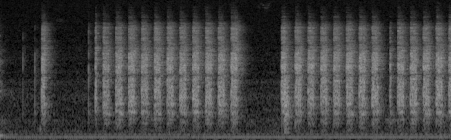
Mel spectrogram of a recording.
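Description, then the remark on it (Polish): Radio static hiss from a radio being manually scanned for stations, with many carrier signals because a computer is switched on, pulsing in a fast, even chopping rhythm broken by two short pauses. A steady low hum sits beneath the bright, fairly loud bursts, and no one speaks. “I on też dość ciekawe ma to takie, ten szum taki przerywany.”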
